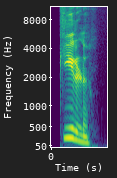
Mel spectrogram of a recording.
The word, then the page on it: कीर्ण: Hindi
